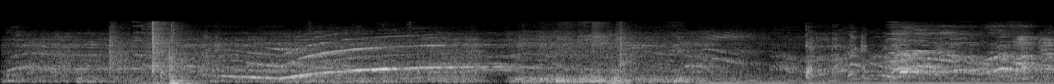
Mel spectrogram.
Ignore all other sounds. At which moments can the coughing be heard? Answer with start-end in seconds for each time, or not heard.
1.6-2.2, 8.1-8.7.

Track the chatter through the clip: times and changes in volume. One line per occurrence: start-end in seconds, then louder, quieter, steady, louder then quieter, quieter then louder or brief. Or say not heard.
0.0-10.5 louder.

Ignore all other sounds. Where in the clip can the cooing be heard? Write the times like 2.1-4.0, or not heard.
not heard.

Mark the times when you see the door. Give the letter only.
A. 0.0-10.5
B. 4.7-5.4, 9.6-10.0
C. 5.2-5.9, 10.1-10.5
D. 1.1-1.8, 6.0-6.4
D.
